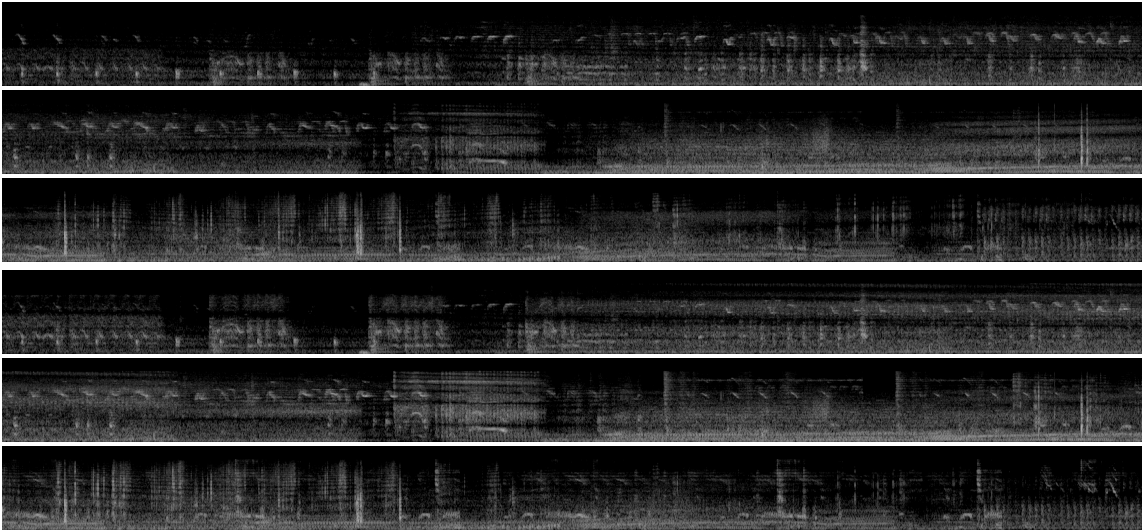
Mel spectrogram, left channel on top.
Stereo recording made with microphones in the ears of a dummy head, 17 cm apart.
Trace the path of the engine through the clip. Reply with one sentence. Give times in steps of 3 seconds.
You can hear the engine on the right from 0 s, in the centre from 18 s and on the left from 21 s.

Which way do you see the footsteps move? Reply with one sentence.
In this clip you hear the footsteps travel towards the left.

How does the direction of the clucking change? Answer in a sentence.
You can hear the clucking go from the left side to the right.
